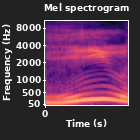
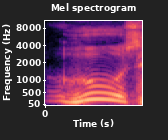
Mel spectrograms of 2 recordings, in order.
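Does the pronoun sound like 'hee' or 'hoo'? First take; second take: hee; hoo. First: The word is said with an 'ee' vowel. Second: The word is said with an 'oo' vowel. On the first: The speaker calls it right. "এখানে হি উচ্চারণ হবে।" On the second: The speaker calls it wrong. "এখানে হু উচ্চারণটা হবে না।"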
